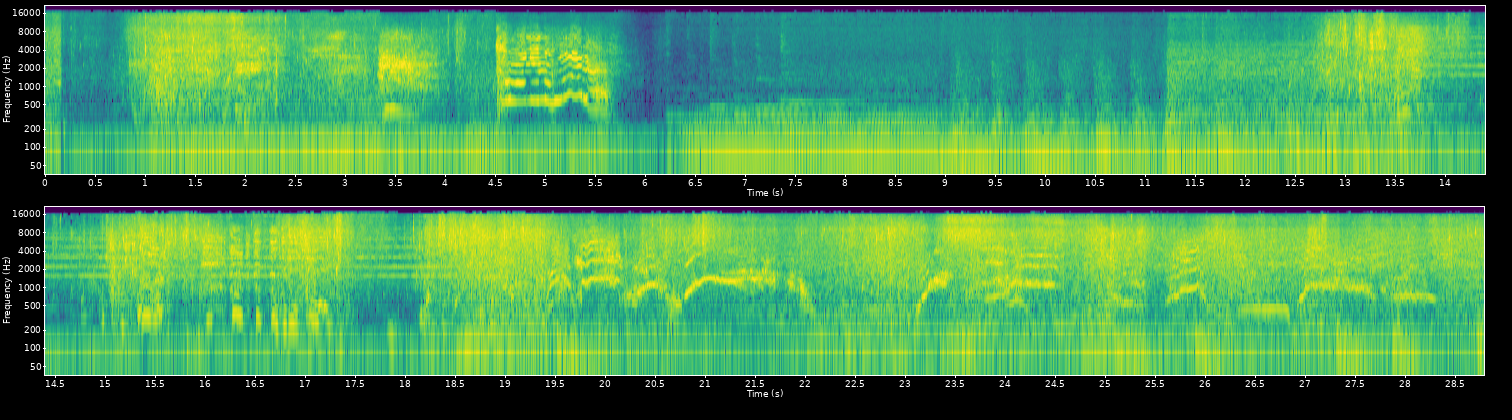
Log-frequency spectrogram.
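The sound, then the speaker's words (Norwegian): Frantic screaming rises over loud splashing and churning sea water in the opening scene of a shark film, voices crying out again and again in a dense, chaotic wash that barely lets up, briefly thinning before building back into panicked shrieks. “Ja, det nok så intenst og mye skrik I starten av denne filmen.”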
